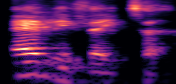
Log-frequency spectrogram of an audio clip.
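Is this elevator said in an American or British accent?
British. It is said with a British pronunciation. "I would say elevator"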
